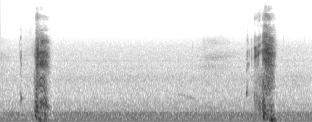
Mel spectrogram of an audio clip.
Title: Strong sneezes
